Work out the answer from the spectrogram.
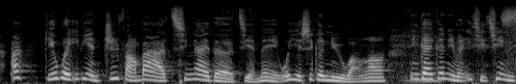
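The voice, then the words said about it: Tiny small character voice. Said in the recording (Chinese): “小小的声音”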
